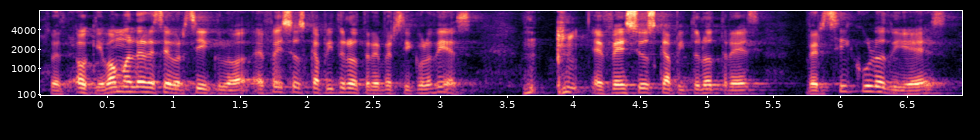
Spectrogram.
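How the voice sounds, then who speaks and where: Warm-voiced pastor in his fifties. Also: mid-range voice. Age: 50s. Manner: engages the audience with repeated questions; slows down to stress scripture readings. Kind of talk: sermon.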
